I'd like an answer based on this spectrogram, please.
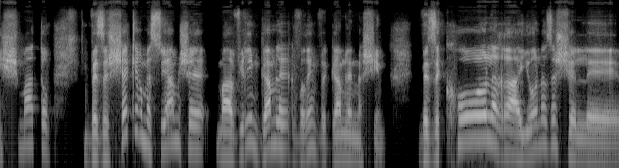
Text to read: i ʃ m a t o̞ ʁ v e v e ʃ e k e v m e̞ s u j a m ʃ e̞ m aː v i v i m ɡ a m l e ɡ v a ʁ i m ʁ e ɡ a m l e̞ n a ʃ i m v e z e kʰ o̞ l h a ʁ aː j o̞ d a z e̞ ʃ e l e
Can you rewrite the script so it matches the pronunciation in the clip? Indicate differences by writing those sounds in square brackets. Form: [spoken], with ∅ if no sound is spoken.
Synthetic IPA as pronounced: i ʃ m a t o̞ [v] v e [z] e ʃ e k e [ʁ] m e̞ s u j a m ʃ e̞ m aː v i [ʁ] i m ɡ a m l e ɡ v a ʁ i m [v] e ɡ a m l e̞ n a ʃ i m v e z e kʰ o̞ l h a ʁ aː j o̞ [n] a z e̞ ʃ e l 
